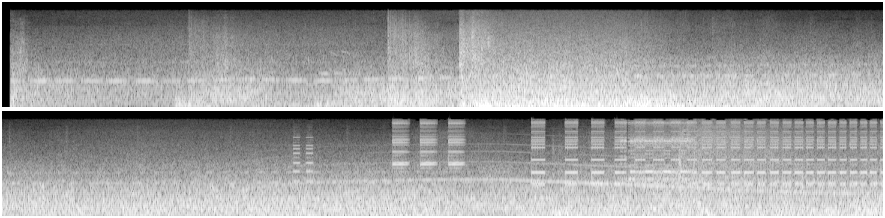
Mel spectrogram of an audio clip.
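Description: A hover bike's jet engine roars steadily.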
